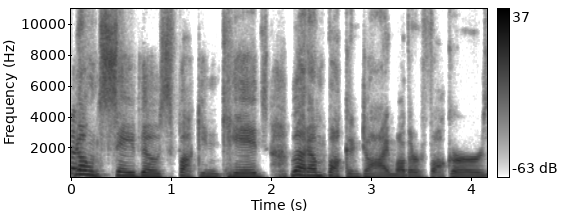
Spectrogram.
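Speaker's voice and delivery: put-on sudden all-out rage, high-pitched and furious. Retelling a film scene, imitating Amanda Waller's angry rant. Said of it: "got real pissed real quick".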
